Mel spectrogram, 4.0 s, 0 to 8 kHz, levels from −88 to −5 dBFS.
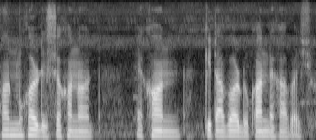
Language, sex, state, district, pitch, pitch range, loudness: Assamese, male, Assam, Hailakandi, 110 Hz, 105-120 Hz, -20 LUFS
